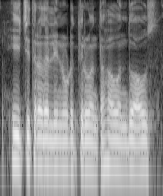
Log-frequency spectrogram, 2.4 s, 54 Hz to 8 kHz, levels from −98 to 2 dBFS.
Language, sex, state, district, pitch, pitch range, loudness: Kannada, male, Karnataka, Koppal, 115 Hz, 110-120 Hz, -14 LUFS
